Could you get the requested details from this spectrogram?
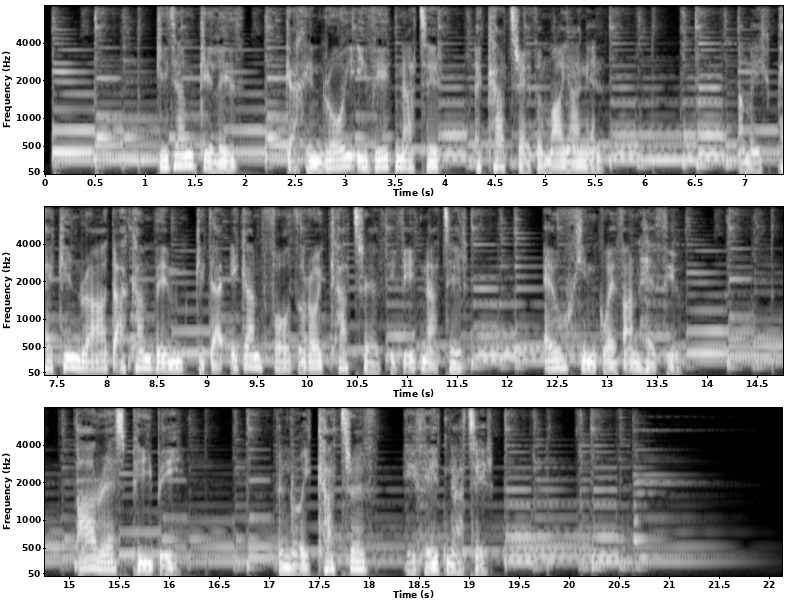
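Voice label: Welsh; Male; 20s-30s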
